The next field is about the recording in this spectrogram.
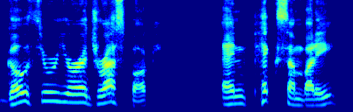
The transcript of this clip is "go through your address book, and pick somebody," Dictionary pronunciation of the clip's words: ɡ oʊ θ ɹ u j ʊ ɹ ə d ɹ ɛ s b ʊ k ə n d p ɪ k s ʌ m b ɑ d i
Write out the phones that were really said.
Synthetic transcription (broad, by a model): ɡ oʊ θ ɹ u j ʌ ɹ ə d ɹ ɛ s b ʊ k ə n p ɪ k s ʌ m b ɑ d i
